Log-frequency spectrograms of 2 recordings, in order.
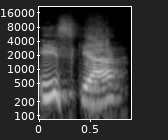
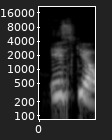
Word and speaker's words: Ischia: So maybe he will come shortly back because I remember the first time you came to Ischia, Michael was there, and actually he was very proud that we showed the Merchant of Venice in Ischia.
